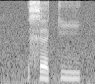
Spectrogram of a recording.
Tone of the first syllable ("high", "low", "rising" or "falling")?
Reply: low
